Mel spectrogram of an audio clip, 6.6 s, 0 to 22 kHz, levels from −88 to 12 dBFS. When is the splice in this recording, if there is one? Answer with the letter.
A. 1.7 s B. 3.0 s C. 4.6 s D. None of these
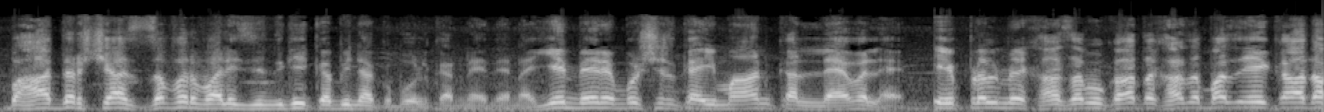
C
